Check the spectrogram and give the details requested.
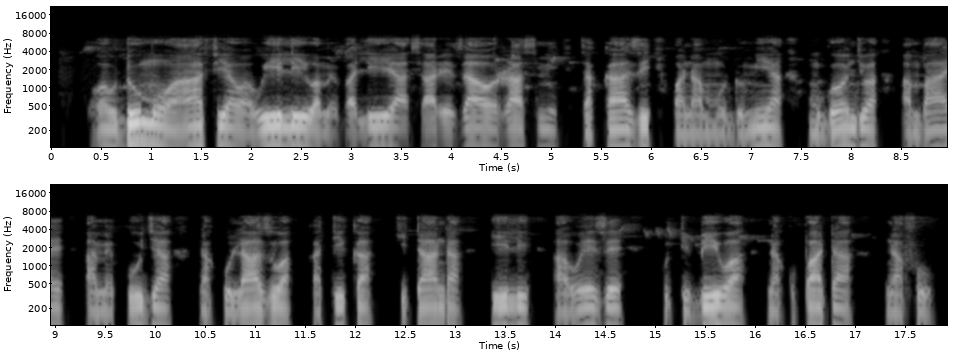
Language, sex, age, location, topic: Swahili, male, 25-35, Wajir, health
